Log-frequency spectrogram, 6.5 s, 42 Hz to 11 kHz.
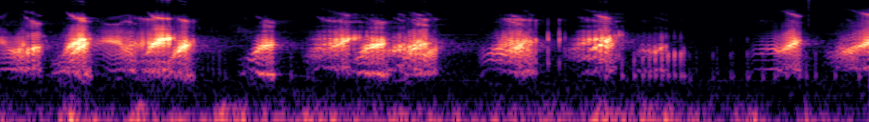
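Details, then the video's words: Frogs in full chorus at a quiet forest pond, recorded in real time on an iPhone 14 Pro and Shure MV88+: loud, rasping croaks in rapid clustered bursts, about a hundred a minute, voices overlapping. "30 Minutes of Frog Sounds at a Forest Pond"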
